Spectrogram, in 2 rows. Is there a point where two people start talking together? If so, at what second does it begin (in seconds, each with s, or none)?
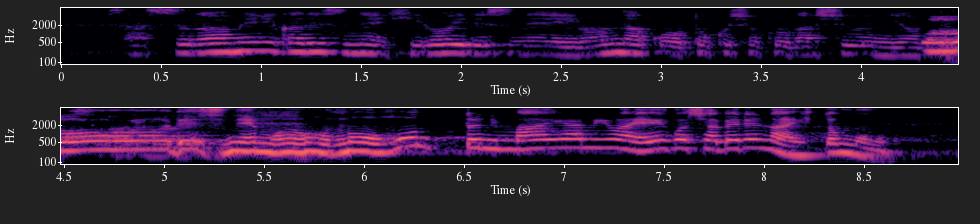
4.3 s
